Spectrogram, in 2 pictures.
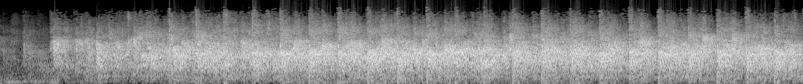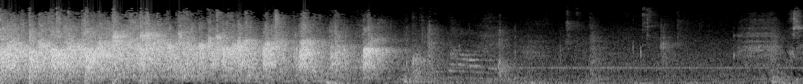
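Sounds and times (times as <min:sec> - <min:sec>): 
large church audience applauding: 0:00.0 - 0:12.1.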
